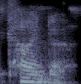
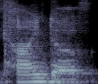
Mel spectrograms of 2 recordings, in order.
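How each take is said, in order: First: The two words blend into one reduced word. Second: The two words are said fully and separately. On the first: The speaker calls it right. "we just say kinda" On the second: The speaker calls it wrong. "We don't say kind of"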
